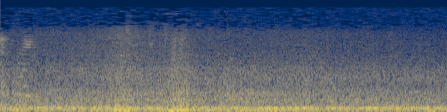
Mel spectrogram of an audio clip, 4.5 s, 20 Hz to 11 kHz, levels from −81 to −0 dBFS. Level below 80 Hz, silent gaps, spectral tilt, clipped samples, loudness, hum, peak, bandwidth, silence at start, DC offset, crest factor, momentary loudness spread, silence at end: -24 dBFS; none; -8.5 dB/octave; under 0.1%; -19 LUFS; none; -2 dBFS; 8.4 kHz; 0 s; under 0.1%; 14 dB; 4 LU; 0 s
